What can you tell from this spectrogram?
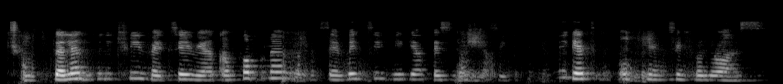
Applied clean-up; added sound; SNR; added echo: neural mask model DeepFilterNet 3.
